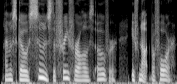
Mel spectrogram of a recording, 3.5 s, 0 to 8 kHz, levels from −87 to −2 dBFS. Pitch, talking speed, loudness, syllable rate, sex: 165 Hz, 255 wpm, -17 LUFS, 5.9 syllables/s, female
